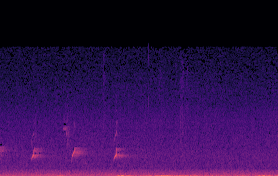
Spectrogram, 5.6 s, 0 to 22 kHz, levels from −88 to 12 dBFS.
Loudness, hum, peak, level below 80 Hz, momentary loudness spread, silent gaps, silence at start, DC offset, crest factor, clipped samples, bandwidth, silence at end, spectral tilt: -35 LUFS; none; -10 dBFS; -32 dBFS; 6 LU; none; 0 s; under 0.1%; 16 dB; under 0.1%; 13.5 kHz; 0 s; -4.5 dB/octave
